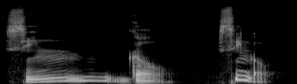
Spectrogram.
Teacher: the n g makes the nasal sound plus the hard G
